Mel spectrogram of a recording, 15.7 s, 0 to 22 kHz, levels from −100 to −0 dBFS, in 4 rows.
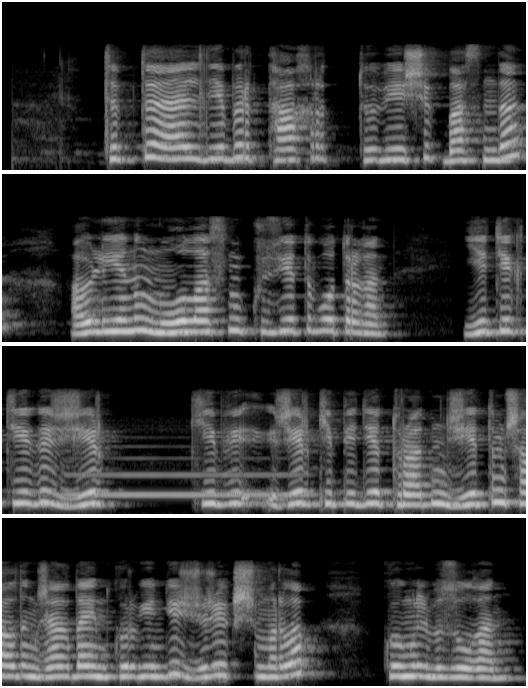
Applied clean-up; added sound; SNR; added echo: none; Wind instrument, woodwind instrument; 15 dB; none.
